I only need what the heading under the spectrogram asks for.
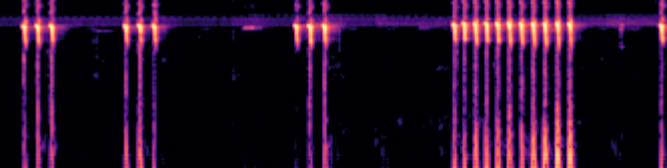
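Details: Blue-crowned hanging parrot giving a lure call that provokes rivals: short groups of three piercing high chirps at intervals, then a rapid string of about ten sharp notes near the end.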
